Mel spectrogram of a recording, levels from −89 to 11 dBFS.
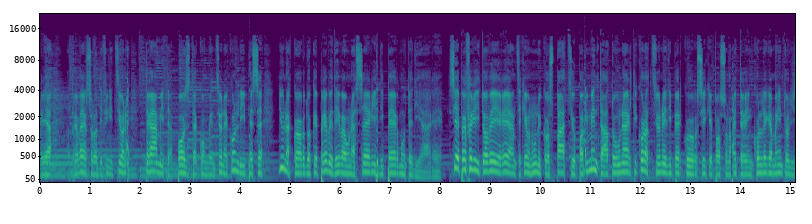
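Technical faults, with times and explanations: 1.69–1.77 s, 4.14–4.21 s, 6.68–6.76 s, 10.83–10.93 s and 13.78–13.88 s: damaged data in a compressed stream. Each event is a short burst of about 70 to 100 ms where the compressed frames carry corrupted bytes. The decoder misreads or rejects those frames and loses sync until it finds the next valid frame header, so the sound breaks into a brief chirp or squawk before normal decoding resumes.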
